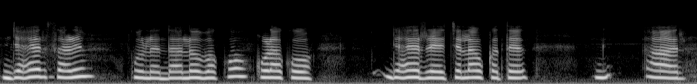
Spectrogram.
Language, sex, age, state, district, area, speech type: Santali, female, 18-30, Jharkhand, Seraikela Kharsawan, rural, spontaneous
